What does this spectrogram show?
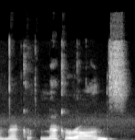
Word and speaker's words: macaron: Okay, so these are macarons. My best friend Kelsey Bing has taught me how to correctly pronounce that. Macaroons are the ones with coconut. Macarons are the ones that look like this that everyone loves to take pictures of.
